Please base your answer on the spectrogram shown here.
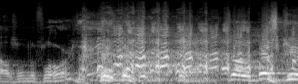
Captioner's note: audience laughs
